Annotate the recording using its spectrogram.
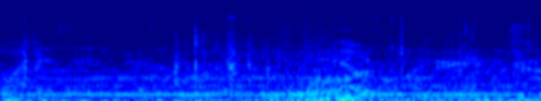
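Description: Game battle effects clash and crackle.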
